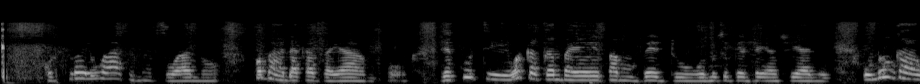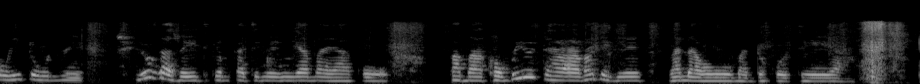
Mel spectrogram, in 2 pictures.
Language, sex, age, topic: Ndau, male, 36-49, health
